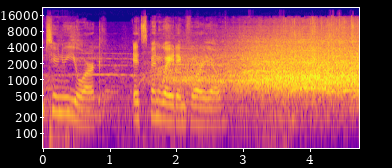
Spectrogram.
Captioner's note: crowd cheering and applauding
